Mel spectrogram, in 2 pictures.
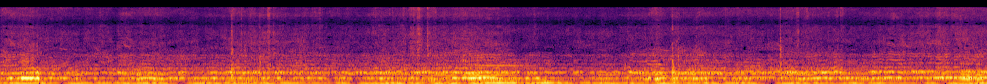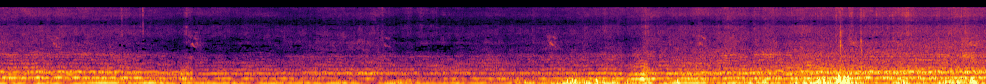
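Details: Worker honey bees at a feral colony keep up a constant droning hum, joined by a deeper low rumble and scattered louder clicks and knocks toward the end.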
